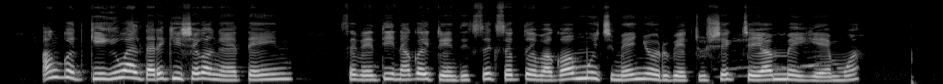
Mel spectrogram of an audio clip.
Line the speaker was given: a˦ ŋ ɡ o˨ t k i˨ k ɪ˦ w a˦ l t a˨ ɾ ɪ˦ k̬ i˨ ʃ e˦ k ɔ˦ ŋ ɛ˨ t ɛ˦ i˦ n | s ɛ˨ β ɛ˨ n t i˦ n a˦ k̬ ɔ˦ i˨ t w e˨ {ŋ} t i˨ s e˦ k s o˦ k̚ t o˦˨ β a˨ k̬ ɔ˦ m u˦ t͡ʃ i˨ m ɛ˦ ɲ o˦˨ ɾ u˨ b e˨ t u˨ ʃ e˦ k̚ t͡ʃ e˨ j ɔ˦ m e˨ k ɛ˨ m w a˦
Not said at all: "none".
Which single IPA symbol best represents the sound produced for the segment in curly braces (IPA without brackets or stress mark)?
n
